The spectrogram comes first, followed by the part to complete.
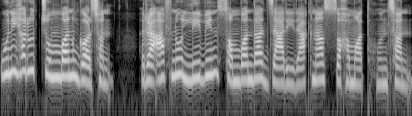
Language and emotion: Nepali, neutral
